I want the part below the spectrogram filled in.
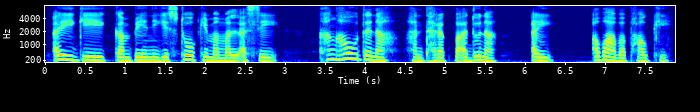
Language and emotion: Manipuri, sad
